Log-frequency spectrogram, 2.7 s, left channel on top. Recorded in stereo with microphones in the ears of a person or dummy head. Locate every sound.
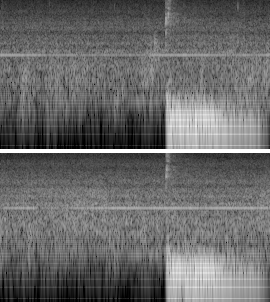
1.6 s a thud: 10° left (ahead or behind), 3 m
